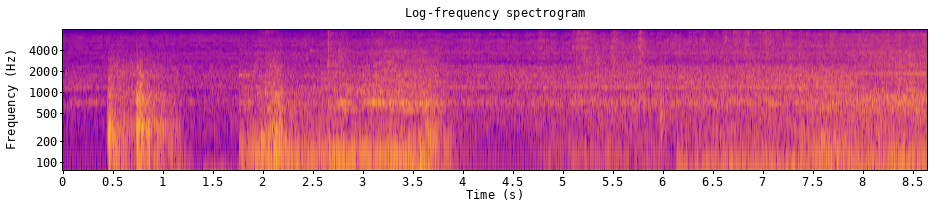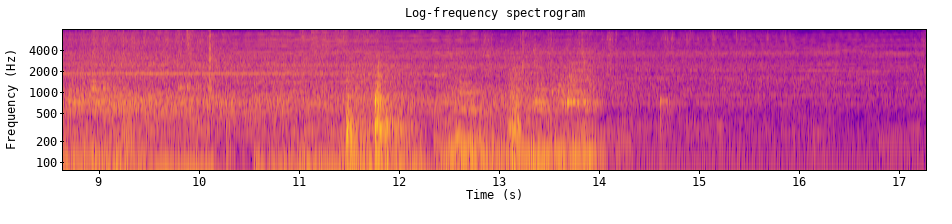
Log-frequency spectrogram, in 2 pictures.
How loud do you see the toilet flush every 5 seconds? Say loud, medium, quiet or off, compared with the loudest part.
loud, medium, loud, off.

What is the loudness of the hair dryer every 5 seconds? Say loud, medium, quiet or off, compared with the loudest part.
medium, loud, loud, quiet.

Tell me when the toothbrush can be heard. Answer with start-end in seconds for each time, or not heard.
4.8-12.2.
